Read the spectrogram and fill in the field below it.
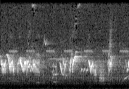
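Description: Starlings chatter busily and nonstop, a jumble of bright whistles, squeaky chirps and raspy notes overlapping at moderate volume, with no voices.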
